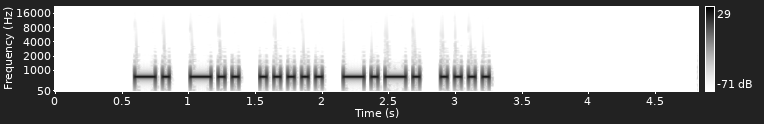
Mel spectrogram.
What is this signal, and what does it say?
Morse code, heard as a keyed tone, about 22 wpm, 700 Hz. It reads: ND5CH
